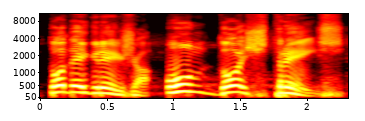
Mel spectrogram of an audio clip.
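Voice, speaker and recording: A missionary preacher in his seventies, from Minas Gerais, delivers a sermon in a strikingly high voice. He reads scripture slowly and stresses his points with fervor. The sound is dry and close, with no room echo. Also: big pitch swings, a little mellow. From Minas Gerais, Brazil. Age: 70s. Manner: slow emphatic scripture reading, rising to fervent preaching. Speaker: missionary pastor.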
